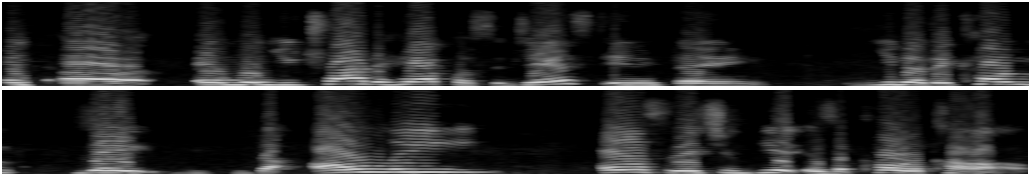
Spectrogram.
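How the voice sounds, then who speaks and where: A woman speaks with lively intonation at a fairly slow pace. Her loudness stays very even. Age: 60s. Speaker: community organizer and volunteer grandparent. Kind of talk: casual discussion. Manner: halting, repeats words.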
